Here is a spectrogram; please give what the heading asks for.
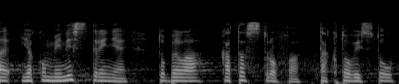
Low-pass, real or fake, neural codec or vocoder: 7.2 kHz; fake; codec, 16 kHz, 8 kbps, FreqCodec, larger model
